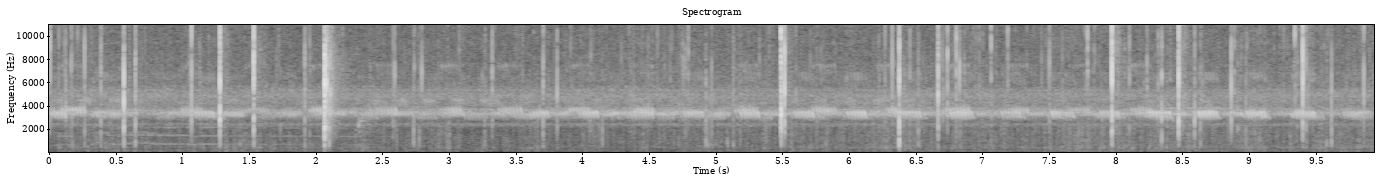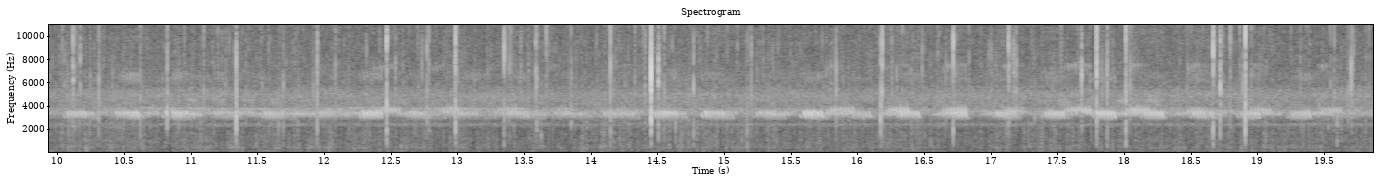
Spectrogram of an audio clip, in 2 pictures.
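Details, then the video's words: Autumn-night grass insects sustain a continuous high-pitched pulsing chorus next to a burning campfire, whose dry crackles and pops punctuate the trill every second or so; MKE600 microphone, low cut on. "가을밤 풀벌레 소리"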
